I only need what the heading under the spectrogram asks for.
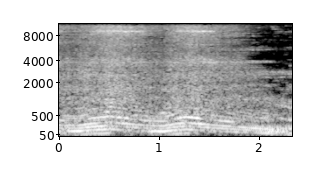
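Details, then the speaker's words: Hero Splendor BS6 after fixing the faulty magnet coil (CKP sensor) that caused misfiring: revs rise and fall smoothly to full RPM, with no missing, jerks or cut-outs. The engine runs clean. "आप आवाज़ सुन सकते हैं, बिल्कुल RPM बिल्कुल अच्छी तरीके से आ रहे हैं और मिसिंग कुछ भी नहीं है, झटके नहीं है।"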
